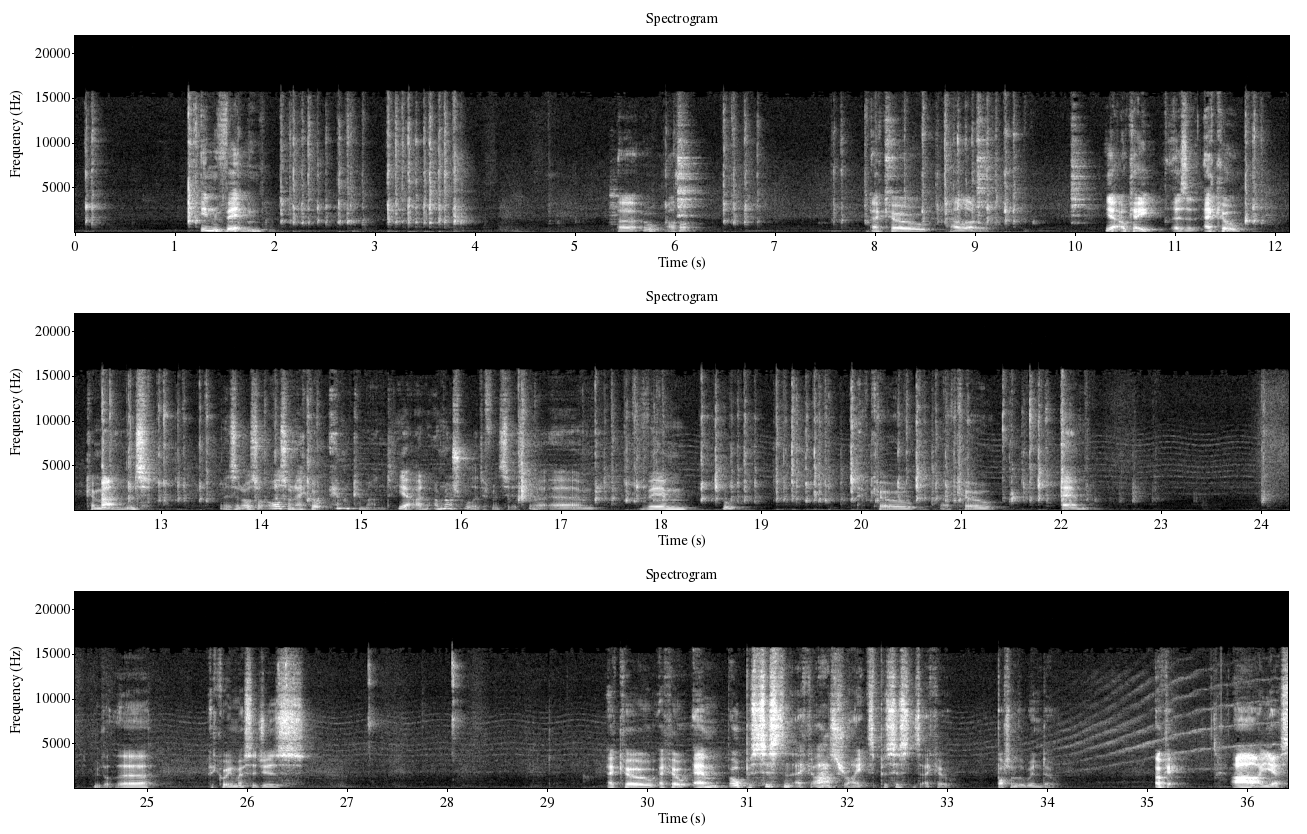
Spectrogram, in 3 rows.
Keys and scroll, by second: 0.0-9.7 typing, 11.6 Escape, 11.7-14.8 typing, 17.3-22.4 typing.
